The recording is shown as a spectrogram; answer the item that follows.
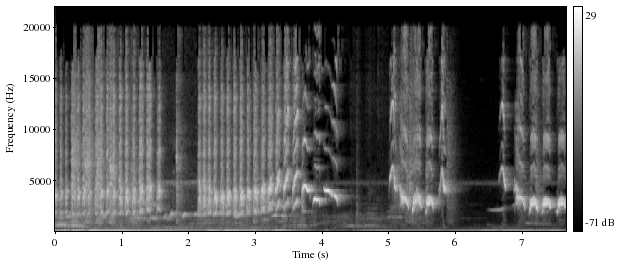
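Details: White-rumped shama singing hard with full fill-ins, used to spark song in lazy, unexcited shamas: long rapid chattering rattles, then short groups of sharp twittering notes with pauses.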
